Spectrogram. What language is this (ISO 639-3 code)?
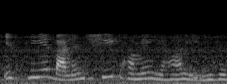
hin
